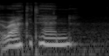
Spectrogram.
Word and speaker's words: Rakuten: And number six is Rakuten. I think that's how you say it. Rakuten.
